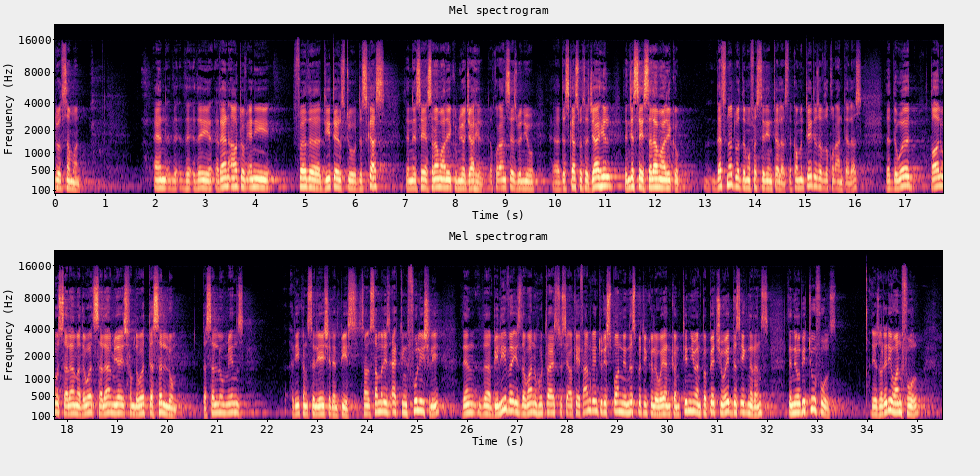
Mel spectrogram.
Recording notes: at the Houghton Masjid (West Street)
